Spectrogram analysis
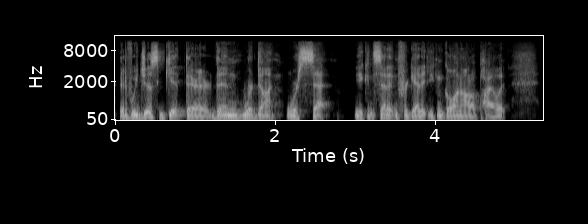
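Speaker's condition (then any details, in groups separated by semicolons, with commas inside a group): No condition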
